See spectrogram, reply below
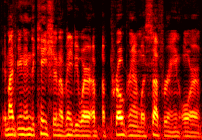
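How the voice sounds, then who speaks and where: A middle-aged man with a raspy, gravelly voice, hoarse from being under the weather, talks casually about faith and recovery from his parked car, with fillers and soft chuckles. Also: on the low side, brisk, a little hiss or hum. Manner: relaxed, rambling with fillers and chuckles. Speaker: recovery vlogger. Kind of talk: casual faith talk to camera.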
